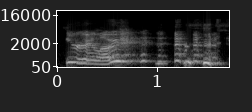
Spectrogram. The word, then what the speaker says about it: Cirillo: I did pronounce Italian pronunciation. Cirillo.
